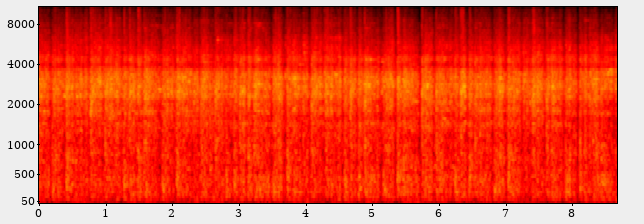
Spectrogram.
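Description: Passenger coaches of an express train rushing past at close range at about 65 km/h: a loud, steady rush of wheel and rail noise with repeated clicks of the wheels passing over rail joints.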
